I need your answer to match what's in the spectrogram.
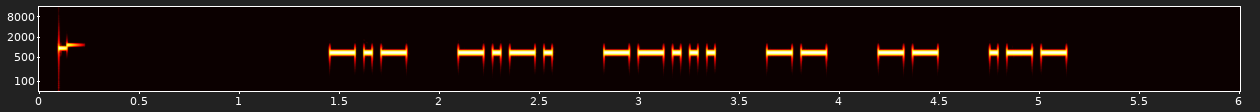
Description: Morse code, heard as a keyed tone, about 28 wpm, spaced as for 20 wpm, 700 Hz. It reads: KC7MMW
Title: USA Call Signs - 6 Characters - 2x Character Spacing - 28wpm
